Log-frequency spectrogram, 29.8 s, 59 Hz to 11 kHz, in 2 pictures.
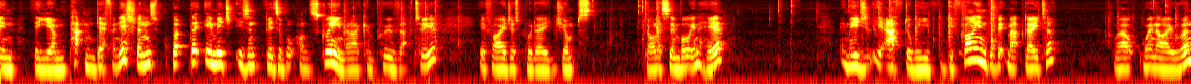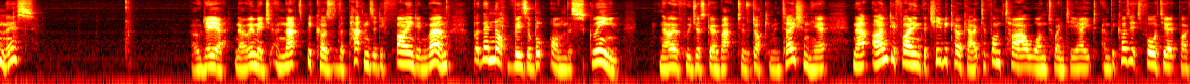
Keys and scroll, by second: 5.7 Down, 8.0 ctrl+c, 10.9 ctrl+v, 11.7 F6, 12.2 Return, 14.6-15.0 typing, 21.1 ctrl+z.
